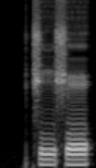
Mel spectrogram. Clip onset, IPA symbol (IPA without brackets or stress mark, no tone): t͡ʃ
